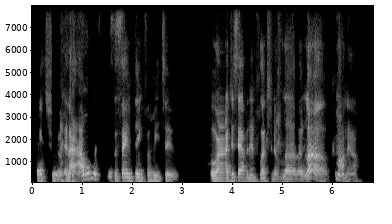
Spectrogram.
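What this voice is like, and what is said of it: Southern American twang. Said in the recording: “that's Southern. I thought I heard that Southern twang in there.”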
